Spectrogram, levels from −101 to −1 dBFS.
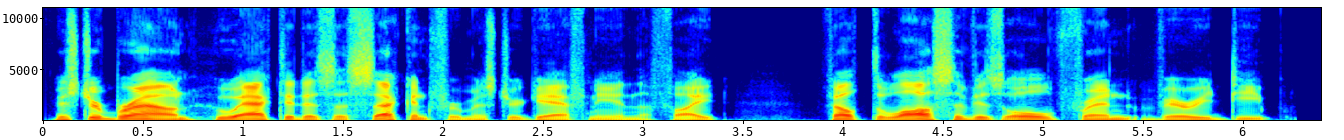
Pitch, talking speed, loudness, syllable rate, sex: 100 Hz, 205 wpm, -21 LUFS, 4.7 syllables/s, male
